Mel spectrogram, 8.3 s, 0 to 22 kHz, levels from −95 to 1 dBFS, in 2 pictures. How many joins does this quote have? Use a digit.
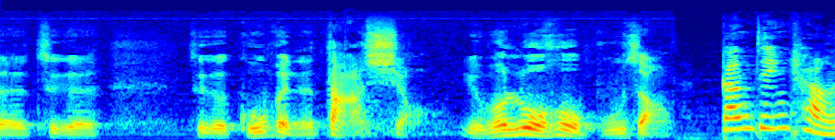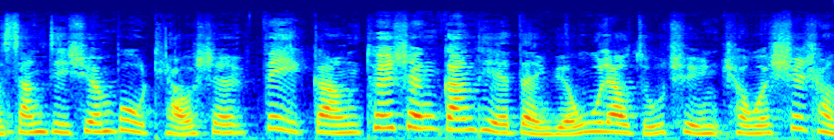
2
